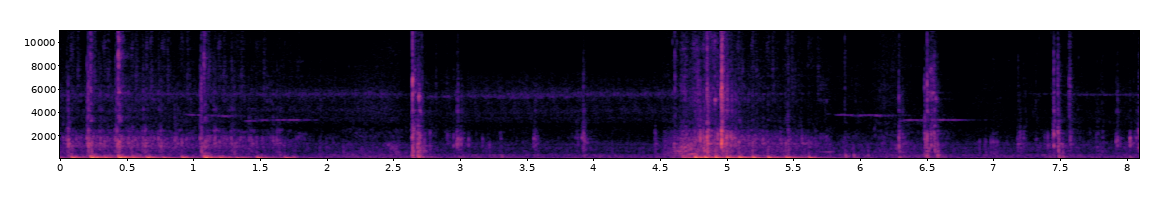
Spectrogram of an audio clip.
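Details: 2009 Honda CRF50F pit bike, not started in 2 years, kickstarted with choke up: repeated short bursts of a few uneven pops, catching briefly then dying between tries; hard starting because the choke was left on too long.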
